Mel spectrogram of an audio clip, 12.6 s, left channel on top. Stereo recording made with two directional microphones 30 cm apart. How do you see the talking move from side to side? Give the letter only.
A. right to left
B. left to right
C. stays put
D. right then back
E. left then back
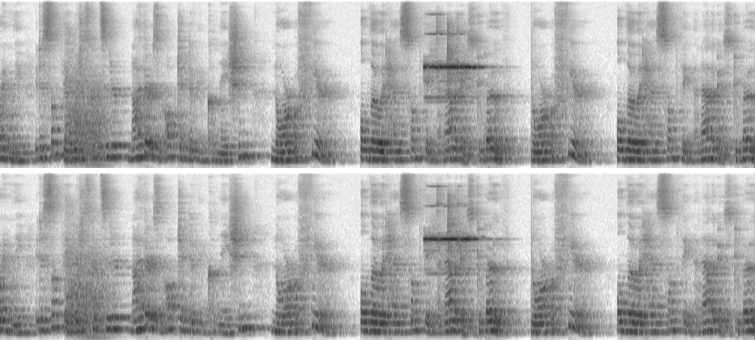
D.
